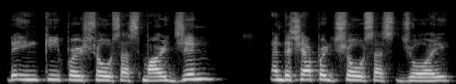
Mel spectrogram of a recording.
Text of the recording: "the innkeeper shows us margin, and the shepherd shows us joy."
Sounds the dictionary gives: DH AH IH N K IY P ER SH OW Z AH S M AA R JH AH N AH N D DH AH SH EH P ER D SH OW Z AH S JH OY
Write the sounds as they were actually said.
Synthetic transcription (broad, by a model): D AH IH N K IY P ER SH OW S AH S M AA R JH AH N AH N D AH SH EH P ER D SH OW S AH S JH OY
